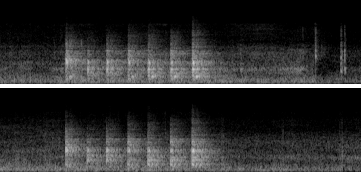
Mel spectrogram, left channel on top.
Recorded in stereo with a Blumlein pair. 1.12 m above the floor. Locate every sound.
0.7 s knocking: 35° right, 4 m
